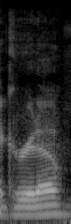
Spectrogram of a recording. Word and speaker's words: Gerudo: Yeah, Gerudo.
